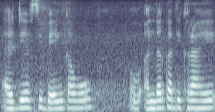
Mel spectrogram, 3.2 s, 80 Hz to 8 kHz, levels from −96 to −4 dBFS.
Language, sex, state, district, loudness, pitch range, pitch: Hindi, female, Bihar, Lakhisarai, -14 LUFS, 195-205 Hz, 195 Hz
